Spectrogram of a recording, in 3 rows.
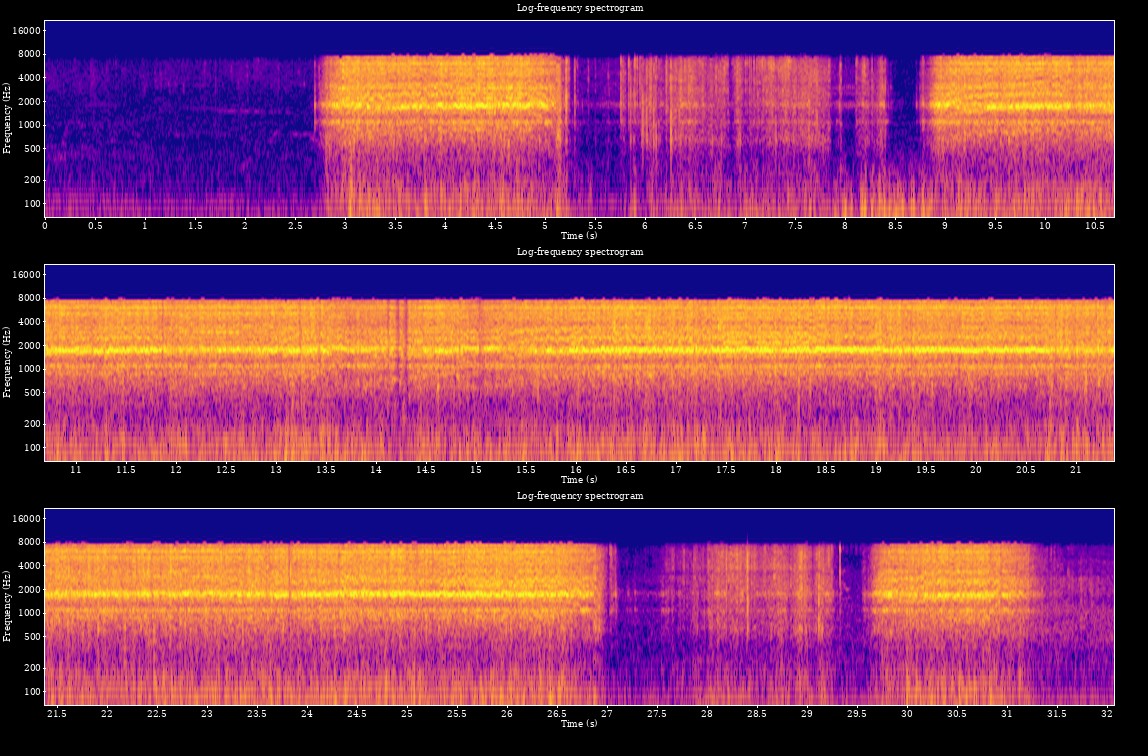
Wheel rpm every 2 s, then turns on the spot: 0, 90, 140, 10, 110, 220, 210, 180, 210, 220, 220, 220, 230, 80, 40, 90.
6-8 26-28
